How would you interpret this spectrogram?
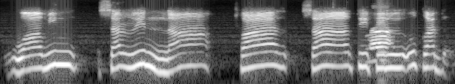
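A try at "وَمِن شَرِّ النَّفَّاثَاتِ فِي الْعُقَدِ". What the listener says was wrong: হচ্ছে না অমিন শাররিন নাফাসা নাফাসা নাফাসা ফাতে টান আছে সাতে টান আছে অমিন শাররিন নাফাসাতি ফিল উকাদ হ্যাঁ অমিন শাররিন নাফা নাফা নাফা বলুন নাফা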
